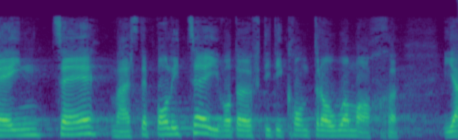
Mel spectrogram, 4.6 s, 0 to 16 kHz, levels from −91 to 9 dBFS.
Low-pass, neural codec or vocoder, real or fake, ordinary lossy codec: 9.9 kHz; none; real; none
